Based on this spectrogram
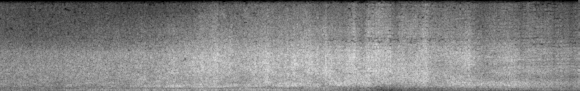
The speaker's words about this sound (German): Der Gripen rollt auf die Startpiste und setzt schließlich zum Start an.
